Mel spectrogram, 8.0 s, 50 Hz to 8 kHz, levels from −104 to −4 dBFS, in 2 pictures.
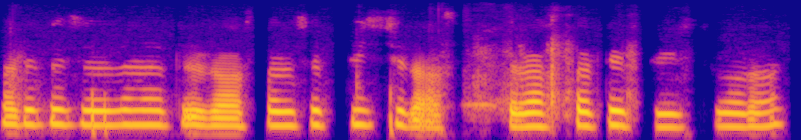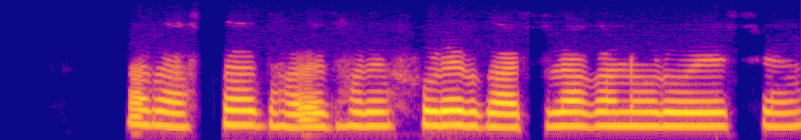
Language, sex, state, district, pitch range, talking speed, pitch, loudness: Bengali, female, West Bengal, Malda, 255-280 Hz, 110 wpm, 265 Hz, -17 LUFS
